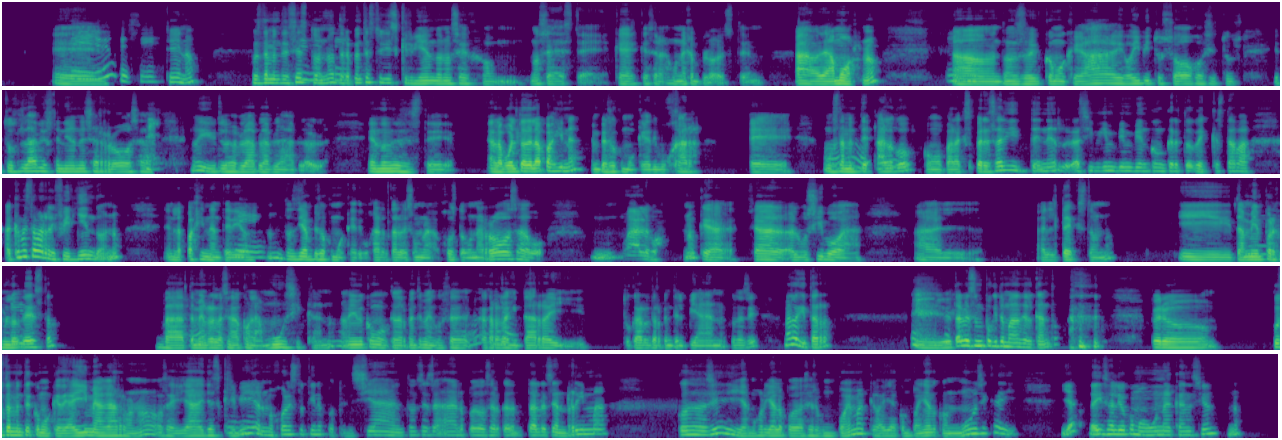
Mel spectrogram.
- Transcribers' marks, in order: exhale; tapping; chuckle
- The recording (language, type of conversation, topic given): Spanish, podcast, ¿Qué hábitos te ayudan a mantener la creatividad día a día?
